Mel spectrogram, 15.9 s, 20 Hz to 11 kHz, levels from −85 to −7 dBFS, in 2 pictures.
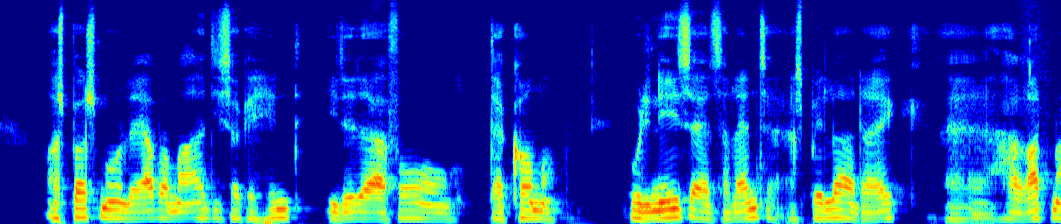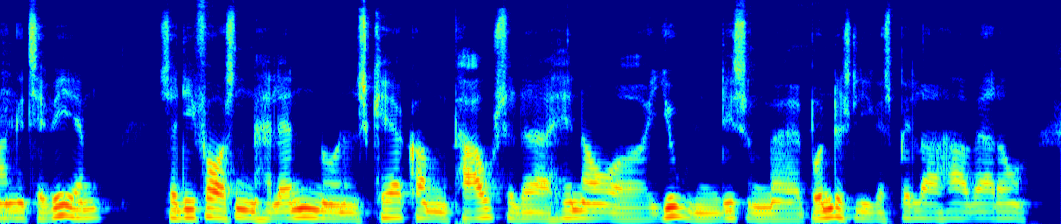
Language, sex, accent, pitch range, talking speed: Danish, male, native, 100-120 Hz, 175 wpm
